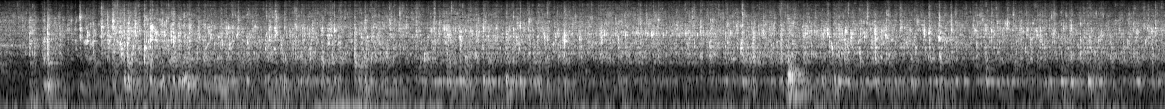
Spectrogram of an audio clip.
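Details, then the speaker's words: Boiler hydronic floor heat, barn start-up after thermocouple, vent damper, burner cleaning, new pilot assembly and expansion tank; steady rushing, hissing water heard at the manifold flowing out and down through the zones, normal flow, though return possibly not opening. "it seems to be flowing seems to be flowing through in here I can hear the water and it's going out here and going down through the zones"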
